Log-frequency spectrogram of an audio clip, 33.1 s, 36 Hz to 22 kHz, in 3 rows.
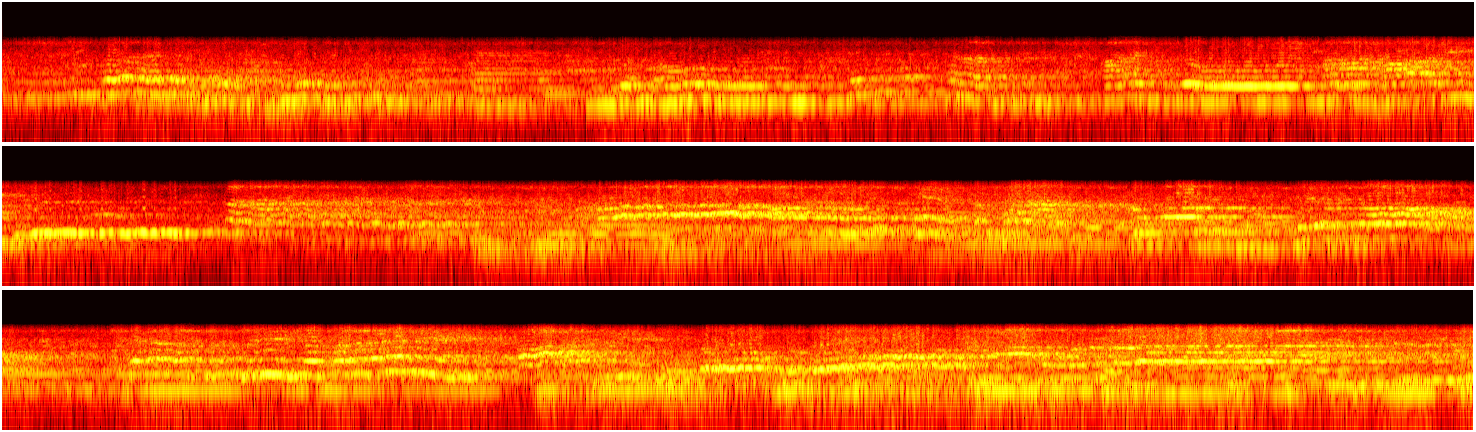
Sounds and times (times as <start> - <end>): Music: 0.0 - 33.1.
